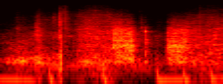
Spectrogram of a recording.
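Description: Kitchen drawers sliding open on their runners, with a few light knocks and rubbing noises.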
